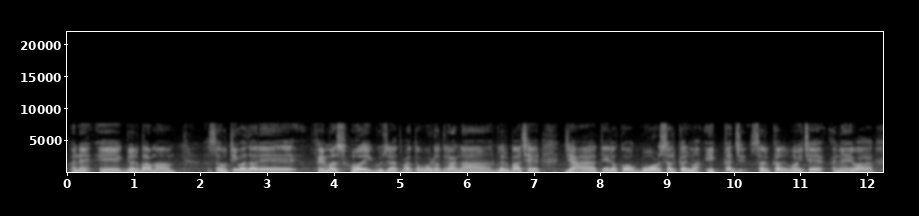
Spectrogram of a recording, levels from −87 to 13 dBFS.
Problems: none marked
